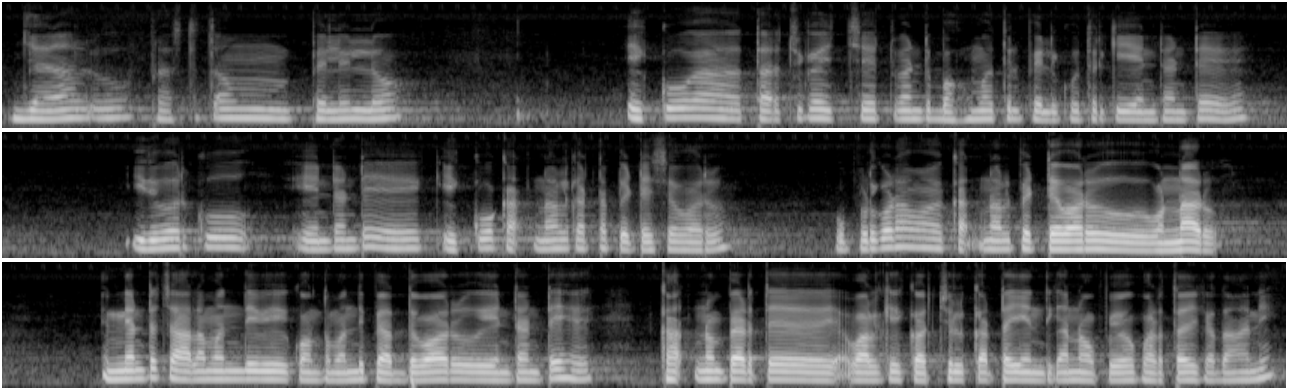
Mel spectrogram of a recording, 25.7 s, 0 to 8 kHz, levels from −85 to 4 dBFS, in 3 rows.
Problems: none marked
